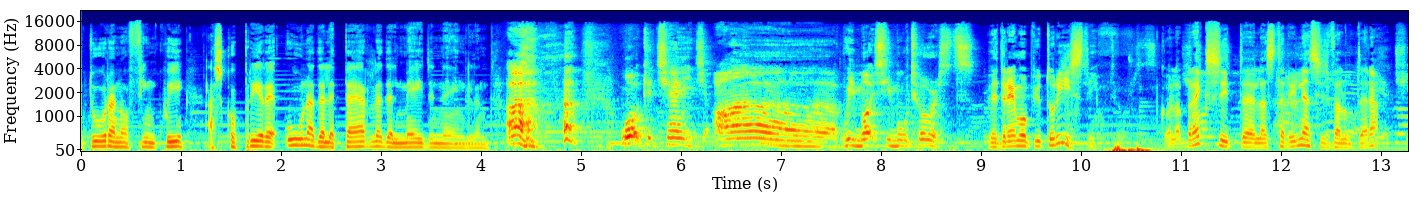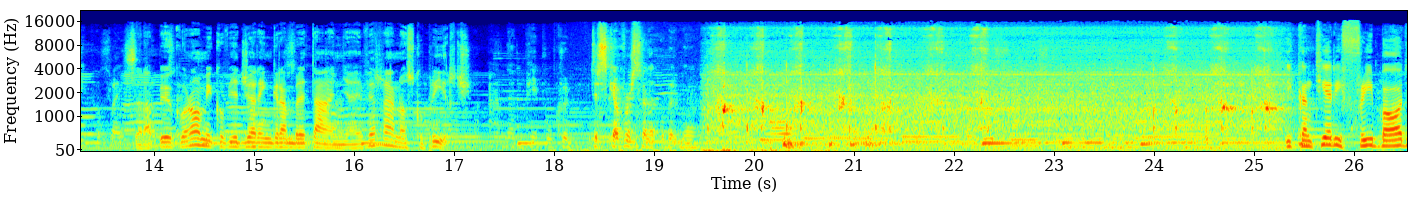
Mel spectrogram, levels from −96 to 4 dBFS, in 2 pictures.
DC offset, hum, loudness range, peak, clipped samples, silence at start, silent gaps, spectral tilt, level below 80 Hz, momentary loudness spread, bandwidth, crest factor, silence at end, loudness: under 0.1%; none; 5 LU; 0 dBFS; under 0.1%; 0 s; none; -4.5 dB/octave; -36 dBFS; 12 LU; 16 kHz; 20 dB; 0 s; -20 LUFS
